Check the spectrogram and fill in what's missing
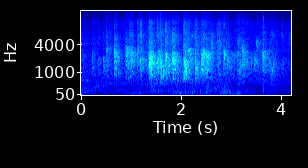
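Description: A church congregation claps during a Tamil Christian sermon, with many hands making a fast, dense patter that swells and continues steadily throughout, fairly close and without speech over it.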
